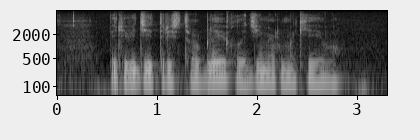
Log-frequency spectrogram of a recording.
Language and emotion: Russian, neutral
